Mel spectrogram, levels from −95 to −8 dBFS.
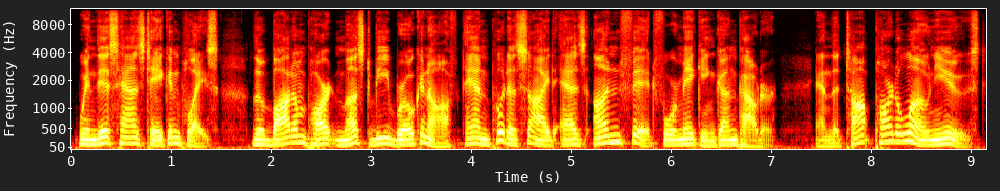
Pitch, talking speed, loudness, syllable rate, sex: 125 Hz, 170 wpm, -16 LUFS, 4.6 syllables/s, male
